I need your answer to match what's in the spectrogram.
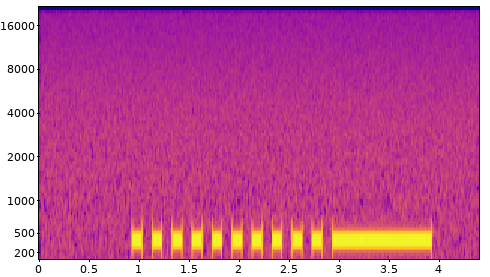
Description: Telephone call progress tone (North American plan), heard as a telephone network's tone, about 350, 440 Hz, 0.1 s on and 0.1 s off. Stutter dial tone.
